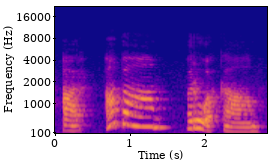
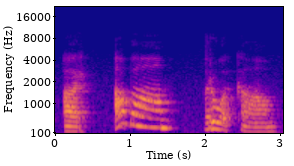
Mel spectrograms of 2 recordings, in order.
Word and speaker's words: ar abām rokām: So the last three words of the sentence are ar abām rokām, ar abām rokām. The first word is not stressed, and then the stress is on the first syllable of the words that follow.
